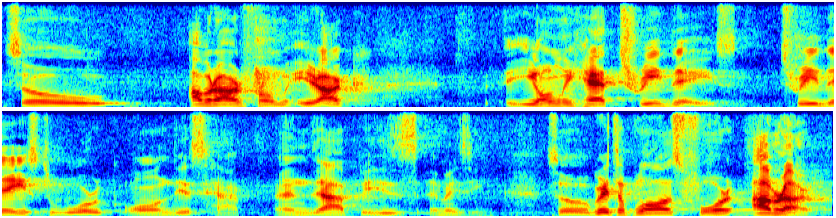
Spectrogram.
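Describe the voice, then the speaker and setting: A man's voice: mid-range voice, takes it slowly, a bit bright, in a large hall. A man hosting the event, introducing the next presenter in an upbeat way. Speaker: event host.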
